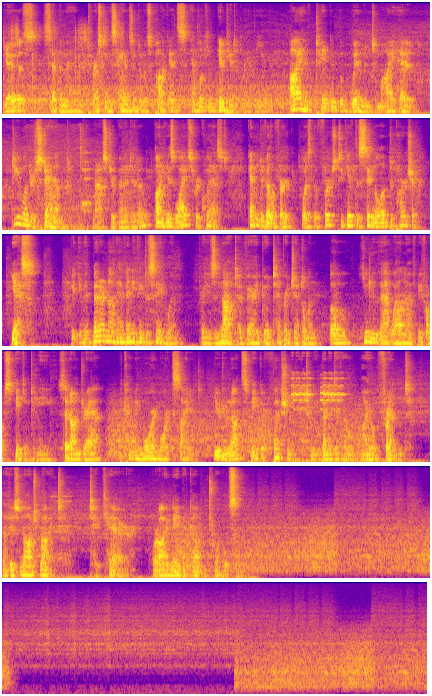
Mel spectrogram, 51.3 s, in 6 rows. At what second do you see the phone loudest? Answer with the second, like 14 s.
32 s.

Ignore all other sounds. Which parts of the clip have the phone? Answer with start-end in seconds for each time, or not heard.
9.0-10.3, 31.4-32.5, 34.7-35.6.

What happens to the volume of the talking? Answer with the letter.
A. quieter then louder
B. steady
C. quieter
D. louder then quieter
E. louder
B.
